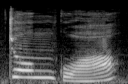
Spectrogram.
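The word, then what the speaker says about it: 中国: 될겁니다 네 그러면 중국이라는 나라 일반적으로는 좀 뭐라고 발음을 하거든요 요구하면 큰 소리로 달 읽어볼까요 여러분 좀 꾸어 다시 한 더 좀 꾸어 다시 한번 좀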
